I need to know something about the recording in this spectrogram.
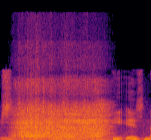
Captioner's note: power tool buzzing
